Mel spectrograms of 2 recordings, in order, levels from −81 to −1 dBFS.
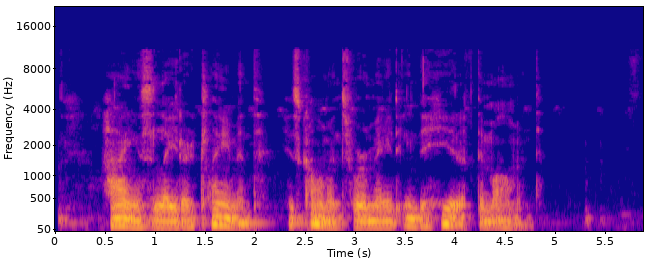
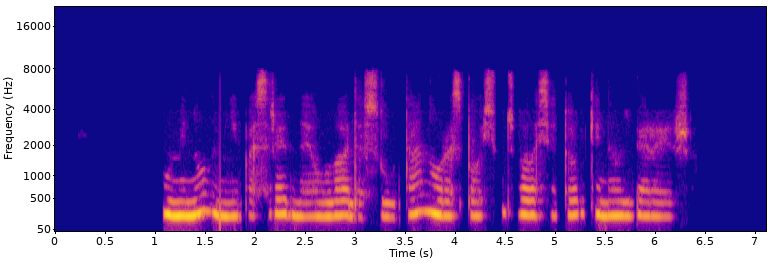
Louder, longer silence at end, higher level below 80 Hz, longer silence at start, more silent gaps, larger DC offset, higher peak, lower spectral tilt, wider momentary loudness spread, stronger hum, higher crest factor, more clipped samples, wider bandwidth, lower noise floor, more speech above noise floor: about the same, -21 LUFS vs -21 LUFS; second, 0.5 s vs 0.8 s; first, -36 dBFS vs -60 dBFS; second, 0.05 s vs 1.1 s; neither; neither; first, -2 dBFS vs -6 dBFS; first, -7 dB/octave vs -5.5 dB/octave; second, 10 LU vs 13 LU; neither; about the same, 18 dB vs 14 dB; neither; first, 11.5 kHz vs 8 kHz; second, -55 dBFS vs under -90 dBFS; second, 35 dB vs over 70 dB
